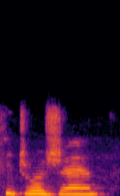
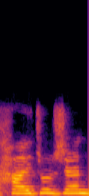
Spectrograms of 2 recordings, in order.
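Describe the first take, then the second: First: Hydrogen is pronounced with a French-style sound. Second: Hydrogen is pronounced with an English-style sound. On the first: "still pronouncing it in the French uh, way" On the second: "maybe you say in English"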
